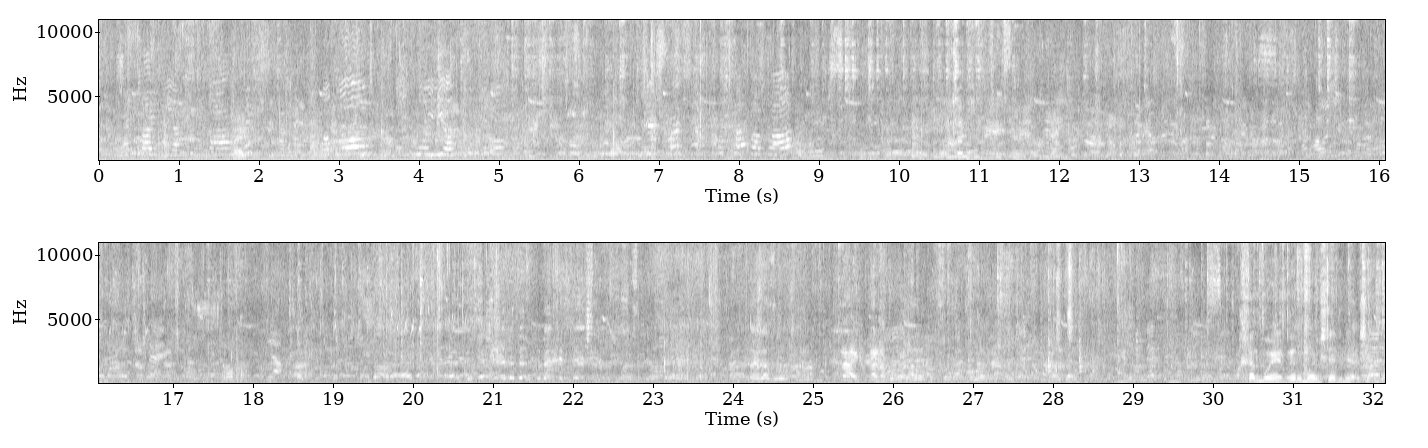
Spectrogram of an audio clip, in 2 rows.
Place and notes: Rahba Kedima, Marrakesh, Marokko - market walk
Marrakesh, Median, walk over market area at Rahba Kedima
(Sony D50, DPA4060)
Marrakesh, Morocco, 25 February 2014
